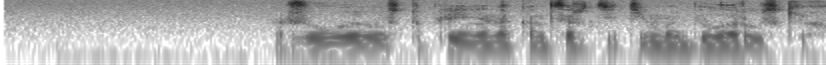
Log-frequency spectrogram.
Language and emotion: Russian, neutral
